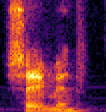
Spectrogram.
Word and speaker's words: Shaymin: Shaymin? – Shaymin.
